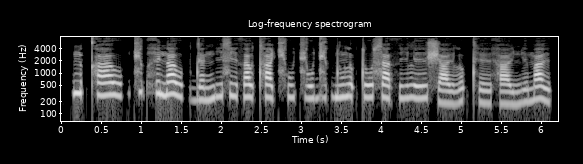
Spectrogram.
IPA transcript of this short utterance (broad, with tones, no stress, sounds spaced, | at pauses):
n ʊ˦ ʔ kʰ a˦ ʊ̯ | t͡ɕ ʊ˦ ʔ h e˦˨ n a˦˨ ʊ̯ | d ɛ˨ ŋ i˦ s i˦˨ θ a˦˨ ʊ̯ tʰ ä˦˨ t͡ɕʰ u˦ t͡ɕ o˦ d͡ʑ ʊ˦ ʔ d ũ˦ l ʊ˦ ʔ t o˦ s ä˦˨ θ i˦ l e˦ ɪ̯ ʃ a˨ ɪ̯ l ʊ˦ ʔ tʰ e˨ ɪ̯ h a˨ ɪ̯ ɲ e˦ m a˦˨ ɪ̯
